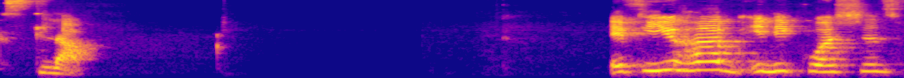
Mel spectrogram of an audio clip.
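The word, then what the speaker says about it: سلا: say like من مدينة Sally, even though we do not like literally pronounce it as Sally, we would say like Sla.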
